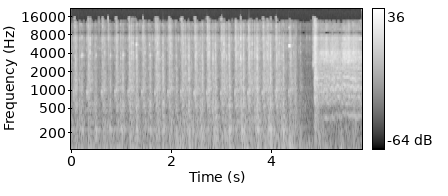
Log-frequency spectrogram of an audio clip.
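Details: Old Ford Bronco cold-starting in December, described as very cold blooded and hard starting. The starter churns steadily for nearly five seconds before the engine finally catches, a slow, hard cold start.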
